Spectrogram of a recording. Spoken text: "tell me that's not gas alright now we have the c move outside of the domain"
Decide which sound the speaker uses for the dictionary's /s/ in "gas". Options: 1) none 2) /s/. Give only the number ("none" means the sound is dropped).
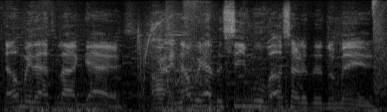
1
